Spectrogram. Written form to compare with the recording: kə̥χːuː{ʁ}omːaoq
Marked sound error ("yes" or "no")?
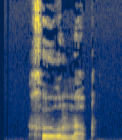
no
